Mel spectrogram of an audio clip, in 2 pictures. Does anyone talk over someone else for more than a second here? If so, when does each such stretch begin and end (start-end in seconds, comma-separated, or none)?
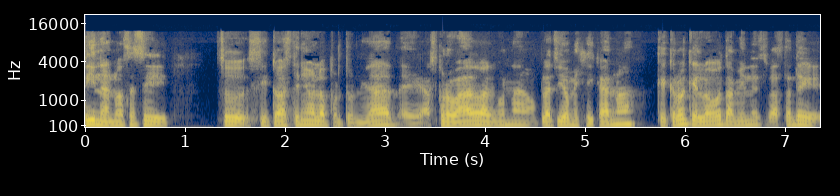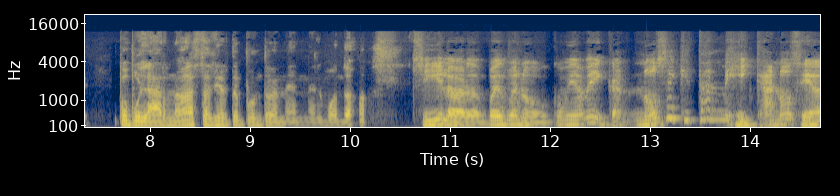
none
